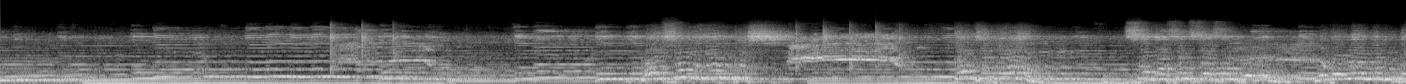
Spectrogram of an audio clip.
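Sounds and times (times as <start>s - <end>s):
guitar instrumental music: 0.0s - 14.0s.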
